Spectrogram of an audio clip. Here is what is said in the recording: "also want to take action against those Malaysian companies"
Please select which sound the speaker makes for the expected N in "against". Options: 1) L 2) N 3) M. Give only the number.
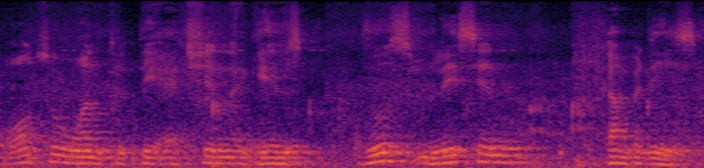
2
